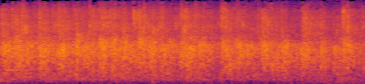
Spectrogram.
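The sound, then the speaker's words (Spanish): An audience claps steadily, giving applause to Christ, a dense, continuous wash of many hands applauding at an even level throughout, with no voices standing out above it. “¿Cuánto le da un aplauso, fuerte a Cristo?”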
